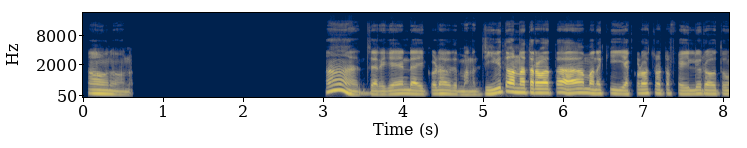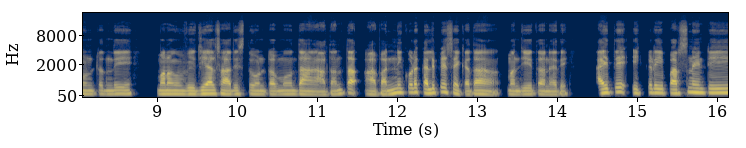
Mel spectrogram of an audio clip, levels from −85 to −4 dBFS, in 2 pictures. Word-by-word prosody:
అవునవును. 110 Hz, -7 st, -1 dB, 2.5 s
ఆ! -, -, +2 dB, 0.5 s
జరిగాయండి. 115 Hz, +4 st, -1 dB
అయి 110 Hz, -1 st, -2 dB
కూడా. 120 Hz, 0 st, -1 dB
అది 110 Hz, -2 st, -5 dB
మన 95 Hz, 0 st, -5 dB, 0.2 s
జీవితం 160 Hz, +11 st, +3 dB
అన్న 165 Hz, -2 st, +6 dB
తరవాత, 150 Hz, 0 st, +7 dB, 0.4 s
మనకి 130 Hz, 0 st, -1 dB, 0.2 s
ఎక్కడో 135 Hz, +4 st, -2 dB
ఒకచోట 130 Hz, -2 st, -5 dB
ఫెయిల్యూర్ 120 Hz, +1 st, -2 dB
అవుతూ 115 Hz, 0 st, -3 dB
ఉంటుంది. 115 Hz, +1 st, -5 dB, 0.5 s
మనం 115 Hz, 0 st, +2 dB, 0.2 s
విజయాలు 120 Hz, +2 st, +1 dB
సాధిస్తూ 115 Hz, +1 st, -2 dB
ఉంటాము. 105 Hz, +1 st, -4 dB
ద -, -, +2 dB, 0.3 s
అదంతా 110 Hz, +9 st, -2 dB, 0.3 s
అవన్నీ 110 Hz, +9 st, -1 dB
కూడా 170 Hz, +1 st, +1 dB
కలిపేసే 150 Hz, 0 st, +1 dB
కదా! 110 Hz, +3 st, +1 dB, 0.4 s
మన 105 Hz, -, -2 dB
జీవితం 110 Hz, 0 st, -2 dB
అనేది. 100 Hz, 0 st, -5 dB, 0.4 s
అయితే, 155 Hz, +5 st, +2 dB, 0.2 s
ఇక్కడీ 150 Hz, +3 st, -3 dB
పర్సనేంటీ, 150 Hz, +2 st, +1 dB
120 Hz, 120 wpm, -23 LUFS, 110-140 Hz, 2.5 s, తరవాత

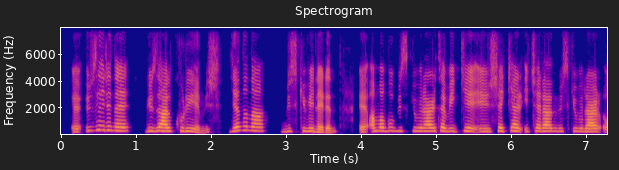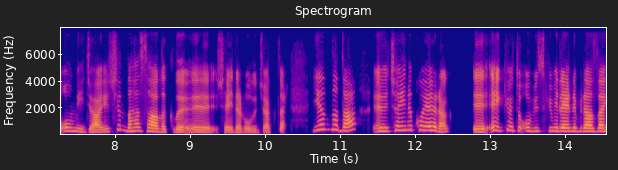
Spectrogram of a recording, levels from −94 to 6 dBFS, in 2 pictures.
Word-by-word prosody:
eee, 205 Hz, 0 st, -3 dB
üzerine 280 Hz, -2 st, -1 dB, 0.2 s
güzel 255 Hz, +1 st, +5 dB
kuruyemiş, 225 Hz, -, -4 dB
yanına 275 Hz, +1 st, +1 dB, 0.2 s
bisküvilerin, 225 Hz, -5 st, -1 dB, 0.3 s
eee, 185 Hz, -, +1 dB
ama 260 Hz, +2 st, +2 dB
bu 260 Hz, -1 st, -7 dB
bisküviler 245 Hz, 0 st, +1 dB
tabii 235 Hz, -4 st, 0 dB
ki, 255 Hz, +3 st, -2 dB
eee, 225 Hz, -1 st, 0 dB
şeker 250 Hz, +2 st, +2 dB
içeren 235 Hz, 0 st, +1 dB
bisküviler 225 Hz, -1 st, +2 dB
olmayacağı 200 Hz, -8 st, 0 dB
için 255 Hz, -, -9 dB
daha 265 Hz, +2 st, 0 dB
sağlıklı, 215 Hz, -7 st, +3 dB
eee, 170 Hz, 0 st, -1 dB
şeyler 165 Hz, -3 st, -3 dB
olacaktır. 155 Hz, -1 st, -5 dB, 0.4 s
Yanına 360 Hz, +2 st, -4 dB
da, 280 Hz, +6 st, +4 dB, 0.2 s
eee, 250 Hz, +3 st, -1 dB
çayını 315 Hz, +5 st, -4 dB
koyarak, 300 Hz, -10 st, +2 dB, 0.3 s
eee, 210 Hz, +1 st, +4 dB
en 260 Hz, +7 st, +2 dB
kötü 295 Hz, -2 st, -6 dB
o 270 Hz, -1 st, -4 dB
bisküvilerini 250 Hz, -1 st, +1 dB
biraz 235 Hz, -1 st, +5 dB
daha 235 Hz, -1 st, +5 dB
245 Hz, 145 wpm, -24 LUFS, 215-265 Hz, 0.4 s, güzel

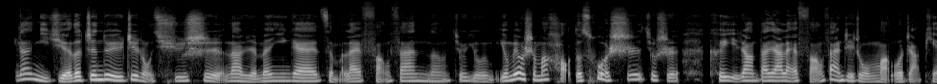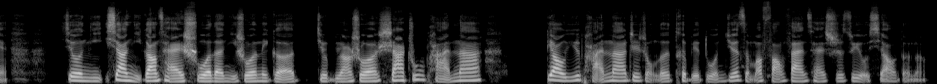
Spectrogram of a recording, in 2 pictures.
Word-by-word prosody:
那 240 Hz, +4 st, -1 dB
你 185 Hz, -10 st, -1 dB
觉 140 Hz, -2 st, +2 dB
得 185 Hz, -, +5 dB
针 215 Hz, +3 st, +4 dB
对 220 Hz, -3 st, +4 dB
于 180 Hz, -, +1 dB
这 210 Hz, +3 st, +1 dB
种 -, -, -3 dB
趋 170 Hz, +1 st, -5 dB
势， 165 Hz, -4 st, 0 dB
那 165 Hz, 0 st, 0 dB
人 135 Hz, -4 st, -2 dB
们 155 Hz, +3 st, -2 dB
应 170 Hz, 0 st, -5 dB
该 155 Hz, -2 st, +2 dB
怎 175 Hz, -, -6 dB
么 -, -, -9 dB
来 140 Hz, +2 st, 0 dB
防 -, -, -7 dB
范 165 Hz, -1 st, -3 dB
呢？ 145 Hz, -2 st, -7 dB
就 180 Hz, -, -6 dB
有 140 Hz, -4 st, -5 dB
有 175 Hz, -, -2 dB
没 235 Hz, -, +4 dB
有 265 Hz, -, +6 dB
什 220 Hz, -4 st, 0 dB
么 215 Hz, -, +1 dB
好 -, -, -4 dB
的 165 Hz, -, -1 dB
措 180 Hz, +1 st, 0 dB
施， 225 Hz, +4 st, -1 dB
就 225 Hz, -3 st, -5 dB
是 155 Hz, -4 st, -4 dB, 0.3 s
可 180 Hz, -, -4 dB
以 180 Hz, -, 0 dB
让 175 Hz, -1 st, 0 dB
大 170 Hz, -1 st, 0 dB
家 170 Hz, -1 st, +3 dB
来 165 Hz, -2 st, 0 dB
防 185 Hz, -, -4 dB
范 205 Hz, -2 st, 0 dB
这 190 Hz, -, -2 dB
种 135 Hz, -2 st, -5 dB
网 130 Hz, -, 0 dB
络 135 Hz, -, -1 dB
诈 -, -, -5 dB
骗。 -, -, -9 dB, 0.5 s
就 180 Hz, -2 st, +4 dB
你 155 Hz, -2 st, -3 dB
像 190 Hz, -5 st, +7 dB
你 135 Hz, -, -4 dB
刚 170 Hz, +1 st, +7 dB
才 145 Hz, -8 st, +3 dB
说 145 Hz, -1 st, +6 dB
的， 145 Hz, -1 st, +4 dB
你 130 Hz, -2 st, -6 dB
说 140 Hz, +1 st, +3 dB
那 150 Hz, 0 st, -2 dB
个 160 Hz, -, 0 dB, 0.2 s
就 150 Hz, -, -2 dB
比 140 Hz, -, -9 dB
方 135 Hz, +1 st, +2 dB
说 150 Hz, 0 st, +4 dB
杀 190 Hz, +2 st, +4 dB
猪 215 Hz, +3 st, -3 dB
盘 190 Hz, -, -3 dB
呐、 185 Hz, +2 st, +3 dB, 0.6 s
钓 195 Hz, -5 st, +6 dB
鱼 190 Hz, +4 st, -1 dB
盘 175 Hz, -4 st, -3 dB
呐， 170 Hz, -1 st, +3 dB
这 175 Hz, -1 st, -2 dB
种 -, -, -8 dB
的 135 Hz, -, -2 dB
特 -, -, -3 dB
别 100 Hz, -, -4 dB
多， -, -, -7 dB
你 150 Hz, -, -13 dB
觉 170 Hz, -, -3 dB
得 185 Hz, -, +1 dB
怎 -, -, -6 dB
么 160 Hz, -, -2 dB
防 170 Hz, -3 st, -3 dB
范 150 Hz, -3 st, 0 dB
才 145 Hz, -5 st, -6 dB
是 150 Hz, -1 st, -4 dB
最 155 Hz, -1 st, -7 dB
有 -, -, -5 dB
效 -, -, -4 dB
的 -, -, -12 dB
呢？ -, -, -13 dB
170 Hz, 300 characters per minute, -23 LUFS, 150-185 Hz, 0.6 s, 像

